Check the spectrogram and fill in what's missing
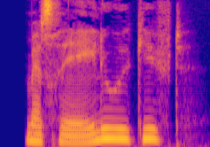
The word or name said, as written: materialeudgift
